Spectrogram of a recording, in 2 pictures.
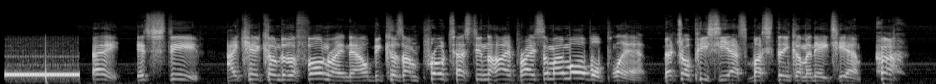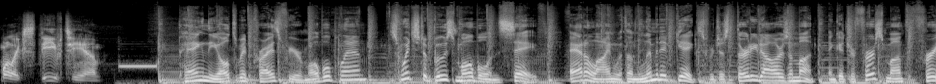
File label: English Radio; Boost Mobile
